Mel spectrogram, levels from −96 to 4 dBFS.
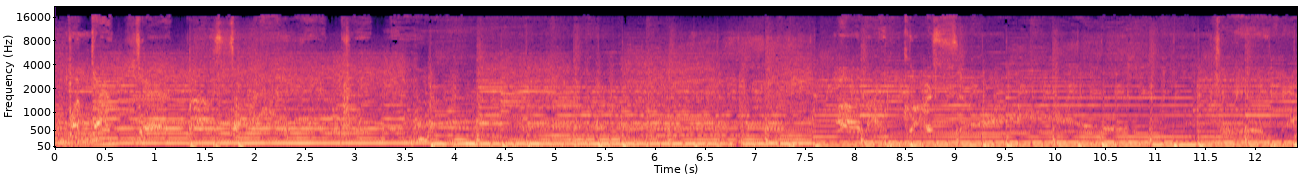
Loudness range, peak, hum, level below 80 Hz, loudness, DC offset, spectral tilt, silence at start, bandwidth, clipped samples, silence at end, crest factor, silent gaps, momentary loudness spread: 1 LU; 0 dBFS; none; -22 dBFS; -14 LUFS; under 0.1%; -5 dB/octave; 0 s; 17 kHz; under 0.1%; 0 s; 12 dB; none; 3 LU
